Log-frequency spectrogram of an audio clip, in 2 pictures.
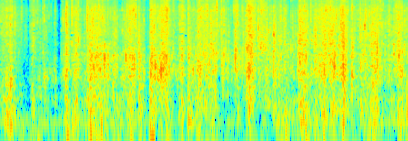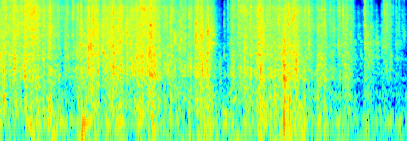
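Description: Thin clear plastic bag crinkling as hands pull it open around a plastic model-kit sprue, a continuous crackle that stops near the end.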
